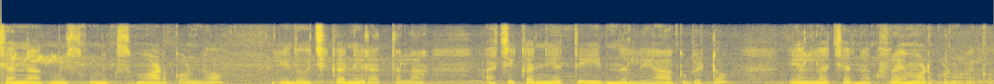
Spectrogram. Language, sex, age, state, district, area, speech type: Kannada, female, 30-45, Karnataka, Bangalore Rural, rural, spontaneous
